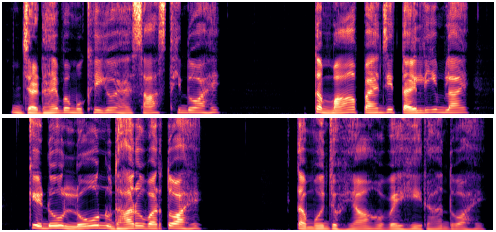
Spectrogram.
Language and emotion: Sindhi, sad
